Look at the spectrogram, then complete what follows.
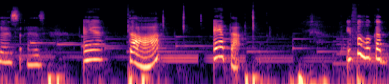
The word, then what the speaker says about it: это: Это почта. Это почта. Это почта. because in the first word это, the stress is not on O, so we must pronounce it as A.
